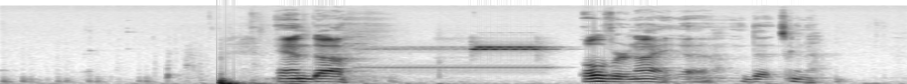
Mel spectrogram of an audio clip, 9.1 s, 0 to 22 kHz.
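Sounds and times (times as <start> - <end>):
speech: 2.8 - 3.6, 5.8 - 8.3
electronic phone ringtone: 3.5 - 5.7.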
